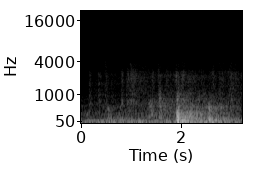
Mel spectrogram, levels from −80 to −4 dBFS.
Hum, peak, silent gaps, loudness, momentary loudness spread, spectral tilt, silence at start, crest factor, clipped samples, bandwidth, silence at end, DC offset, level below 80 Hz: none; -20 dBFS; none; -43 LUFS; 18 LU; -9.5 dB/octave; 0 s; 20 dB; under 0.1%; 5 kHz; 0 s; under 0.1%; -44 dBFS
